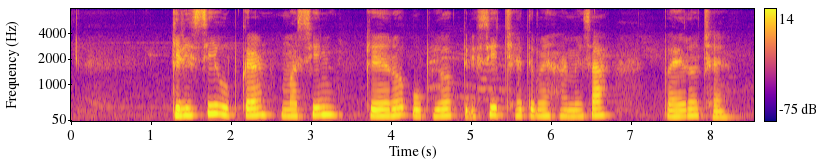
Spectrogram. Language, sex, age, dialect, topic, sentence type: Maithili, male, 18-24, Angika, agriculture, statement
